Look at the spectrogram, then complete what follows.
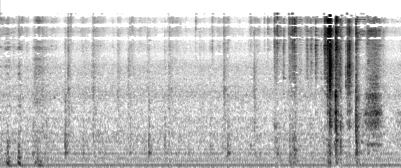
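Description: Small clicks and scrapes of a screwdriver and hands working loose the screws and brackets of an aluminum shower-curtain track overhead, with a louder clatter of the hardware about five seconds in. A steady low hum runs underneath.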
